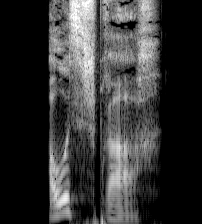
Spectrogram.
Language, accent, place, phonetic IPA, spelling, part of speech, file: German, Germany, Berlin, [ˈaʊ̯sˌʃpʁaːx], aussprach, verb, De-aussprach.ogg
- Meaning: first/third-person singular dependent preterite of aussprechen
